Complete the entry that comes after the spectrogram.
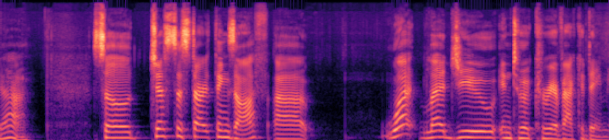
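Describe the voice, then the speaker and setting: A man speaks at a fairly high pitch, with very wide pitch swings and long, frequent pauses. The recording is very clean, with a silent background. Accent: American. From US East Coast. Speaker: student podcast host. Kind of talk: scripted introduction; interview. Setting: podcast.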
